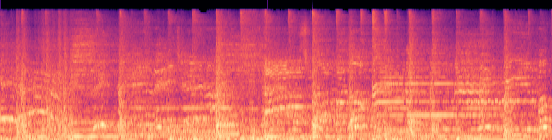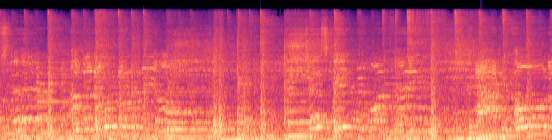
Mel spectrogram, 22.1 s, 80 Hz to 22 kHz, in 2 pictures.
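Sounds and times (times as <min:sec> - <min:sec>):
man singing: 0:00.0 - 0:15.9, 0:16.7 - 0:22.0
electric guitars playing blues-rock: 0:00.0 - 0:22.0.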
